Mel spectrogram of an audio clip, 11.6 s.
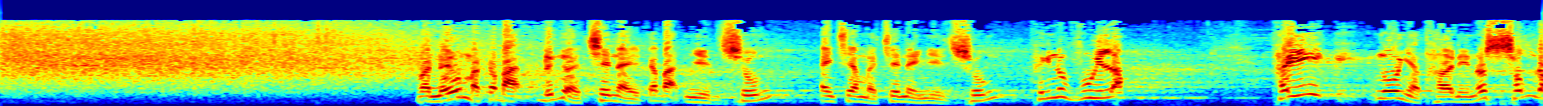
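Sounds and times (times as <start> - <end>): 
warm applause from church audience: 0.0 - 3.9
speech: 3.1 - 8.6, 9.6 - 11.5.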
